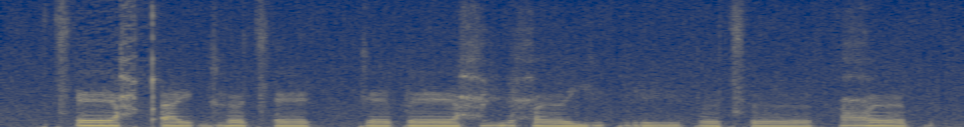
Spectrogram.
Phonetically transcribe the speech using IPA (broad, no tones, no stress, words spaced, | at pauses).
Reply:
t͡sʼɛːħ qʼeːɡʱœt͡sʼɛː kːɛːpɛːħ ɦyħœː jypryːpəːt͡sʼəː | ʕœp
